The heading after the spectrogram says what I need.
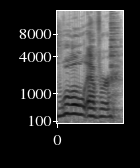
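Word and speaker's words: Woolever: know my last name my maiden name is wool ever yeah yeah to help people spell it my dad would say wool lasts forever wool ever it's like I'm related to wool ah wool forever Whispers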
